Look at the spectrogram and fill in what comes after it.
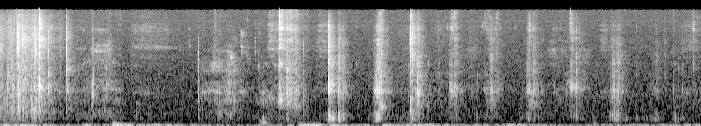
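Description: Close-up chewing of crunchy garlic coated peanuts, about two crisp crunches a second. A brief rustle of a snack bag in the first second.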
